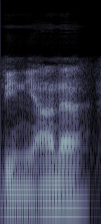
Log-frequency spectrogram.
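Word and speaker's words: vijnana: This third force is called vinana equals consciousness. I'm pronouncing it vinyana.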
